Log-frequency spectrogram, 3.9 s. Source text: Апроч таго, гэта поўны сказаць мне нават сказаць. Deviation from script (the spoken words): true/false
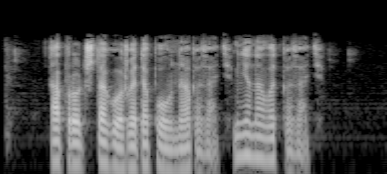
false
